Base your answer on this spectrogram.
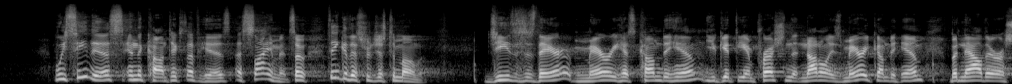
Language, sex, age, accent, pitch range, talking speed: English, male, 40-59, American, 165-210 Hz, 245 wpm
